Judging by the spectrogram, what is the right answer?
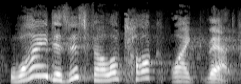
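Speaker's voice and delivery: slow, drawn-out skeptical question; slow doubting quote. Acted. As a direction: let the suspicion drag out slowly. Voicing the doubting teachers.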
